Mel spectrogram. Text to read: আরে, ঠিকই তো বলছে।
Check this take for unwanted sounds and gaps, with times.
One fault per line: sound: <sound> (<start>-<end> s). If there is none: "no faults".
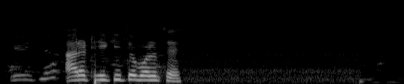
no faults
